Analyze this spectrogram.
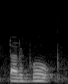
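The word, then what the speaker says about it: Turgot: था जिसका नाम था टर्ग टीयू आर जी ओटी फ्रांसीसी लोगों के अगर हम बात करें प्रोनाउंस करने का तरीका थोड़ा अजीब होता है आखरी वर्ड बहुत कम प्रोनाउंस करते हैं तो टर्ग नाम का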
